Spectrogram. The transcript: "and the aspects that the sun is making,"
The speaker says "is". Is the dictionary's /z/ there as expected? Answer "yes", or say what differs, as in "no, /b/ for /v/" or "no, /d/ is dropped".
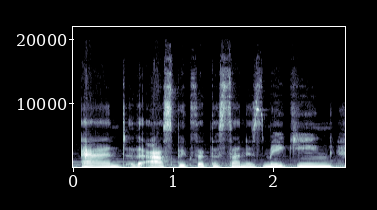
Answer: yes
